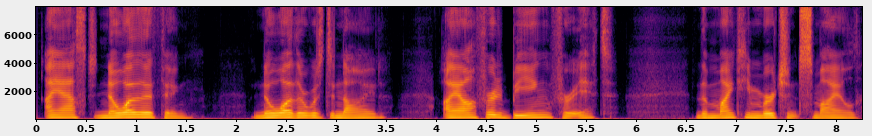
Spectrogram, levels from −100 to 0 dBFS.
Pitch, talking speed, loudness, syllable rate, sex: 140 Hz, 130 wpm, -19 LUFS, 4.4 syllables/s, male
